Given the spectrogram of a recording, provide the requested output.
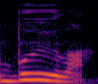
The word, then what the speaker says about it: было: So the difference is only in the stress mark. So pay attention here. One more time: она былА, оно бЫло.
